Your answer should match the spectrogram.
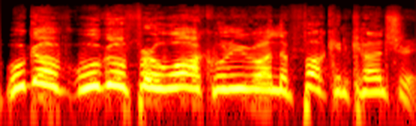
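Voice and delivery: high manic yell with a stammered start; mock raging bully. Adderall refusing joy a walk, mock rage.

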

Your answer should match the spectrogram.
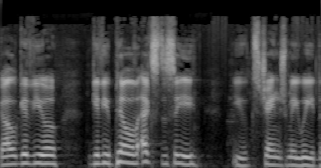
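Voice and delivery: imitated Eastern European deal-maker; halting Eastern European accent, offering a trade. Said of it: "almost seven foot tall Eastern European man".

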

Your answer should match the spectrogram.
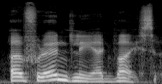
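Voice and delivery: put-on slow, heavily Japanese-accented English. A narrator's reading. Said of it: "his English heavily accented".

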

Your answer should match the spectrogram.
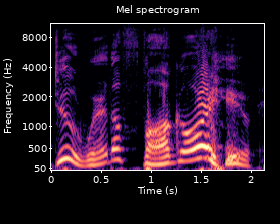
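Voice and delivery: slow, very loud mock yell, pitched high; imitating a friend cursing down the phone; escalated angry voicemail. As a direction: drag out each word in hammed-up outrage. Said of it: "And then the next one, it's like".

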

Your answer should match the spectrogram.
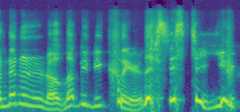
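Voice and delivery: high, laughing through the words; laughing quote. Retold or imitated. To a friend over a text, laughing high. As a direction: giggle out the correction. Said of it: "I go".

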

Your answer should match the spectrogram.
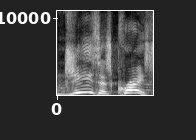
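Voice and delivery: high, strained cry of exasperation; exasperated outburst. Retold or imitated. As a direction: let it out high, at your limit. Exasperated with cinema talkers.

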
